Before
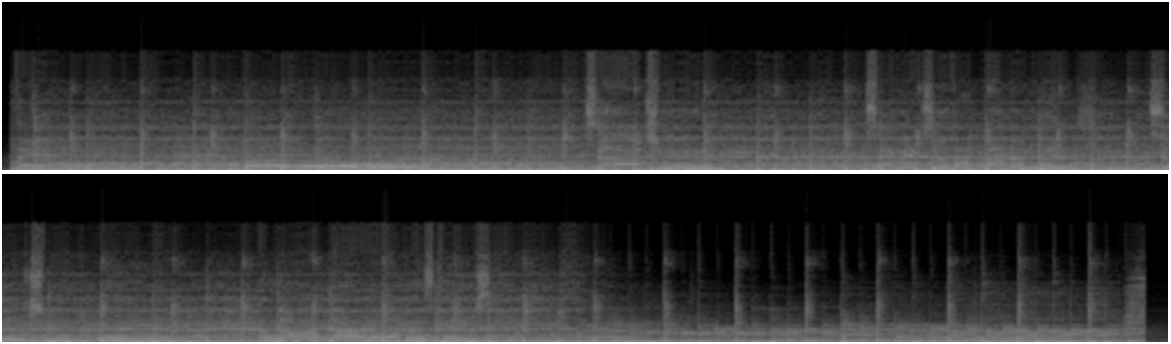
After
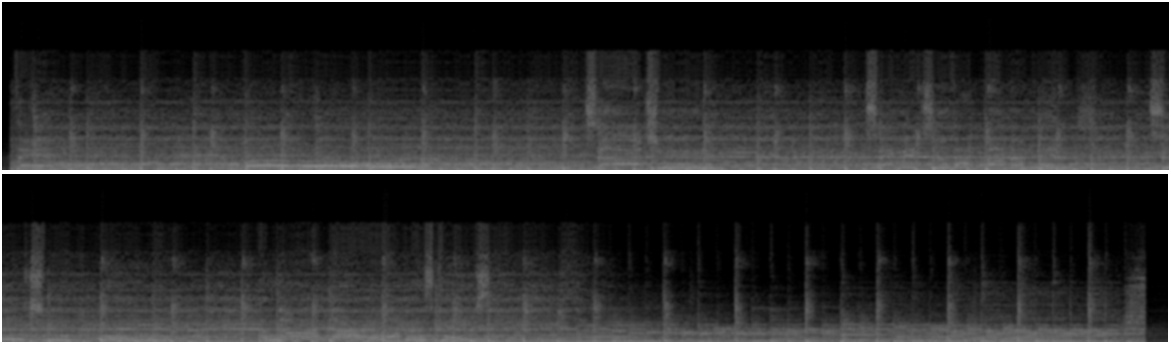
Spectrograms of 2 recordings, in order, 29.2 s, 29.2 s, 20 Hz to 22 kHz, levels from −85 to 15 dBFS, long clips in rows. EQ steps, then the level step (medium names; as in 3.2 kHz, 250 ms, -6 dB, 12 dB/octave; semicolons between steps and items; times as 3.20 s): high-pass 180 Hz 6 dB/octave; -4.5 dB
